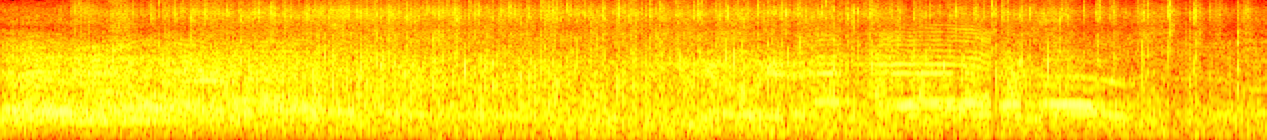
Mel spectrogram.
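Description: A crowd of baseball spectators and players shouting and calling out over one another. Many voices overlap, and no single speaker stands out.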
